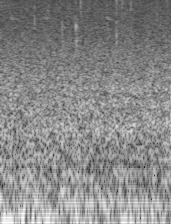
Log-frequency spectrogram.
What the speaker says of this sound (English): For a while, all I heard was the sound of raindrops on umbrellas.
